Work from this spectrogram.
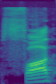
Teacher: সদের উচ্চারণ করার সময় ঠোঁটটি মুখটি একটু গুল ঠোঁট একটু গুল করতে হয়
